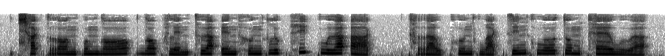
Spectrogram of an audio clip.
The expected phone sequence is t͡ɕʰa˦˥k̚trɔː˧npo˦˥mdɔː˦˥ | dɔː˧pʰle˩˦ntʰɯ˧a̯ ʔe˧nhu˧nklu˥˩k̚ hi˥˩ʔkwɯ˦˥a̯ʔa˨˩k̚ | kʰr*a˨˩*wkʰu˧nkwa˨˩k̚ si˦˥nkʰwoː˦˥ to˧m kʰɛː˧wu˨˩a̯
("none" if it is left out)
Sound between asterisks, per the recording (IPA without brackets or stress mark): a˨˩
